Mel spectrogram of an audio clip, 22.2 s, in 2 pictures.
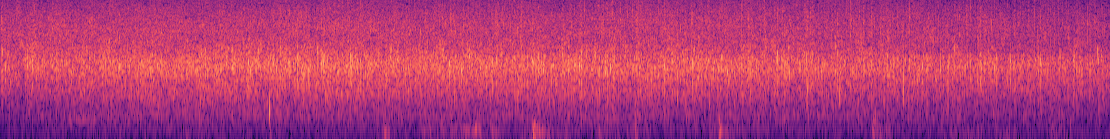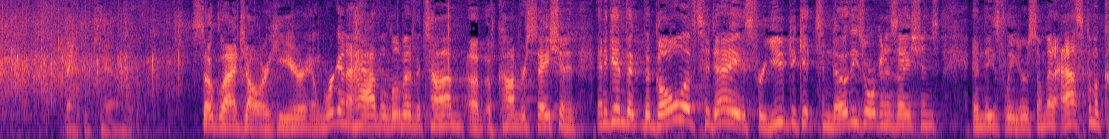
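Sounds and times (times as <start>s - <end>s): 
applause from a large crowd welcoming guests to stage: 0.0s - 13.0s
speech: 13.1s - 22.1s.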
